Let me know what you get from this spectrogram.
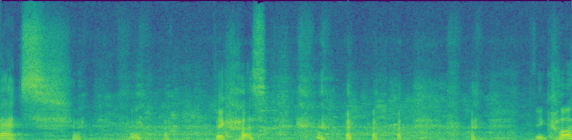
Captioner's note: audience laughter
